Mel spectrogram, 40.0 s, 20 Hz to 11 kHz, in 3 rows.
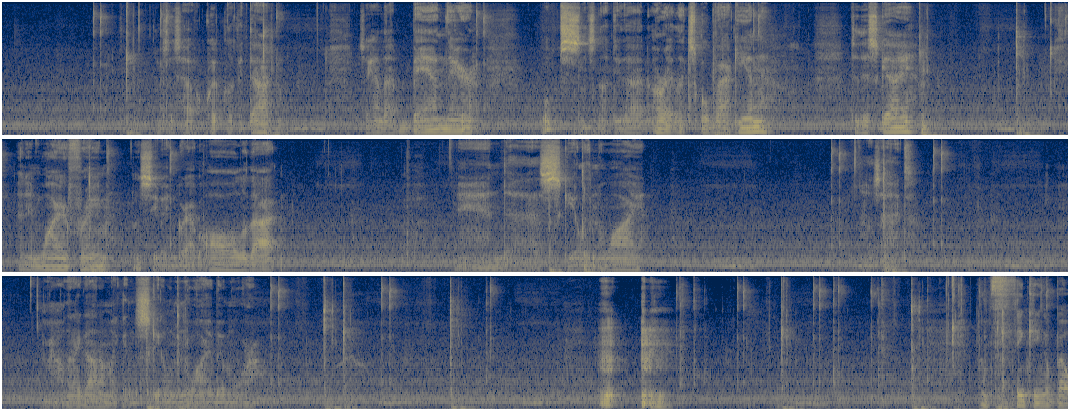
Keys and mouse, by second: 1.5 Tab, 3.3 a, 4.3 middle click, 4.4-4.8 drag, 4.6 middle drag, 4.8 middle click, 5.0 middle click, 6.0 click, 8.8 Tab, 11.4 KP_3, 12.6 z, 14.4 b, 20.1 s, 24.3 z, 26.8 middle click, 28.4 s, 30.6 a, 30.9 Tab, 32.2 a, 34.9 middle click, 35.8-36.3 right drag, 36.3 Tab, 37.1 middle click, 37.9 a, 39.1 ctrl+Tab.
